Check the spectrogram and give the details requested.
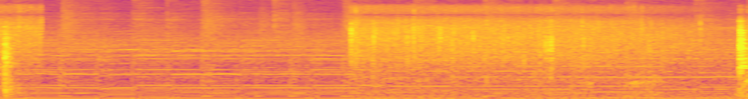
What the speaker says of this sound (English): Bit of salami, quick fry.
